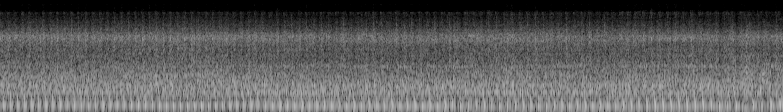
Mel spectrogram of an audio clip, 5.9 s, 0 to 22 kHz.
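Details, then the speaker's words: 2014 Poulan riding mower, 14.5 hp, 38-inch cut (AYP-built), in for tune-up, oil change and valve adjust; even, rapid single-cylinder chatter at steady speed, no misses, surging or knocking after fuel filled the filter; runs good. "[Music] [Music] that runs good okay [Music] [Music]"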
